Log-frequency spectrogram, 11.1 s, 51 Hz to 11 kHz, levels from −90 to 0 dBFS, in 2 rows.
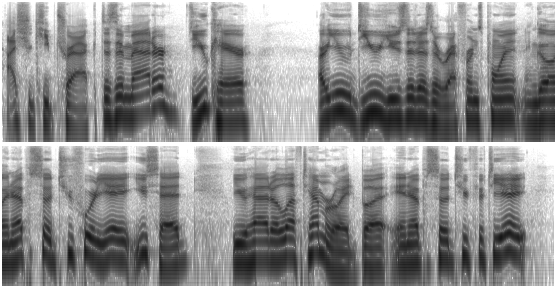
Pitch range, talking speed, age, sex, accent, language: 110-140 Hz, 215 wpm, 30-49, male, American, English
